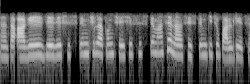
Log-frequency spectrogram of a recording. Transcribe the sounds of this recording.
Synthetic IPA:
ɦɛ̃t̪aɾʔaɡed͡ʑed͡ʑesisʈemt͡ɕʰiloɛkʰonʃejʃesisʈemat͡ɕʰenasisʈemkit͡ɕʰupalʈiet͡ɕʰe

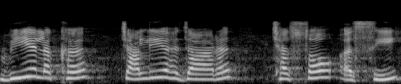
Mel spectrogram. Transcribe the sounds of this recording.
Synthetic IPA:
ʋiːɦlɐkʰ | t͡ɕaːliːsɦɐzaːɾ | t͡ɕʰɐsɔːɐsiː

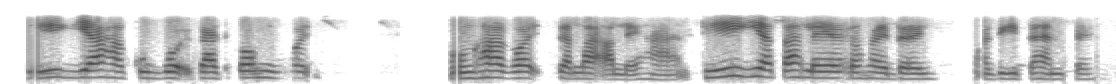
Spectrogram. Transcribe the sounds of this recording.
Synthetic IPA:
ʈʰik̚ijaɦakuɡɔc̚kaʈkɔmɡɔc̚ | ɡɔŋɡʱaɡɔc̚t͡ʃalaʔa̰lɛɦãʈʰik̚ɡijat̪ahlɛd̪ɔɦɔjd̪əɲ | mɔ̰d͡ʒɡit̪aɦɛnpɛ

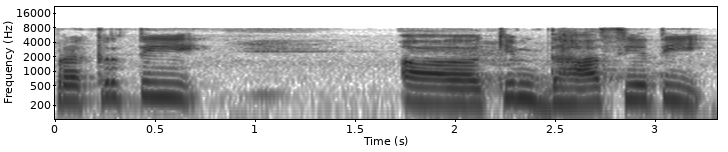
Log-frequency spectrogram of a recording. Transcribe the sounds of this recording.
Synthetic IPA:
pɾɐkɾɪt̪i | kimd̪ʱaːsjɐt̪i

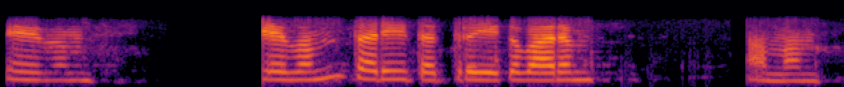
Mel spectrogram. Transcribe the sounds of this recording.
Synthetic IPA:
eːʋɐm | eːʋɐmt̪ɐɾit̪ɐt̪ɾɐeːkɐʋaːɾɐm | amɐm

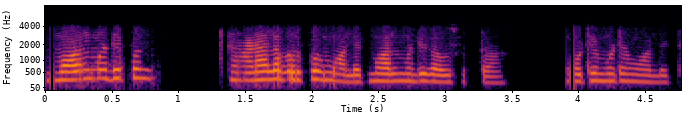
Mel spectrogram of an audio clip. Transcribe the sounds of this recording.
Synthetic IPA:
mɔlməd̪ʱjepəɳ | tʰaɽ̃alabʱəɾpuːɾmɔlet̪mɔlməd̪ʱːjed͡zauːɕək̚t̪a | moʈʰemoʈʰemɔlet̪

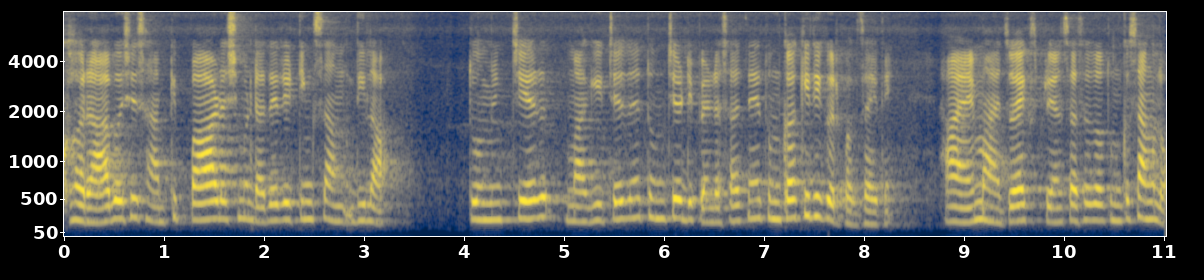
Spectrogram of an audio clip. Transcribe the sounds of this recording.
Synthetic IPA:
kʰəɾabəɕisãmbkipaɽəɕim̤əɳʈat̪ẽɾeʈiŋɡsãŋɡd̪ila | t̪umit͡ɕeɾmaɡit͡ɕeɾẽt̪umt͡ɕeɾɖipẽɳɖəsat̪ẽt̪umkakit̪ikəɾpak̚d͡zajt̪ɛ̃ | hãẽmad͡zɔekspiɾijənsəsət̪ɔt̪umkəsãŋɡlɔ

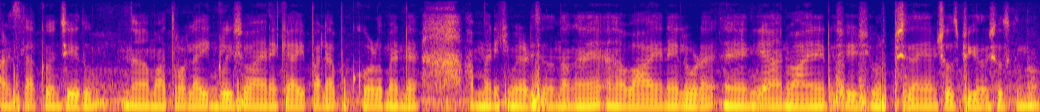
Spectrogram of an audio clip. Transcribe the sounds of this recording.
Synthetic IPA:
mɐnɐsːilaːkːuʋɐmt͡ɕe̞jt̪umaːt̪rɐmɐlːaiŋɡɭiːʂʋaːjɐnokʲːaːjipɐlɐbukːuɣɐɭumende̞ɐmːɐnikʲːumeːɽit͡ɕːɐðunːuɐŋːɐne̞ʋaːjɐnɐjiluːɽe̞ɲaːnʋaːjɐnɐjiɾeɕe̞ːʂiʋɐrpːi̥t͡ɕːɐðaːnɲaːnʋiɕwɐd̪si̥pːikʲːunːuʋiɕwɐsikʲːunːu

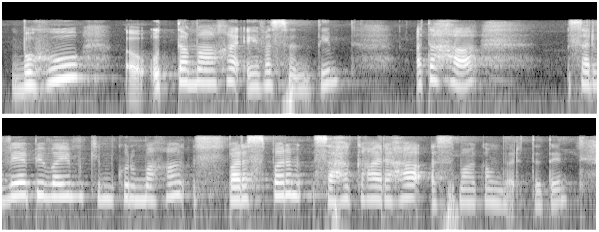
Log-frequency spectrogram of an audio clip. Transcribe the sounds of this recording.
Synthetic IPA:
bɐɦuṵt̪ːɐmaːɦɐ̆ʔeːʋɐsɐnt̪i | ɐt̪ɐɦɐ̆ | sɐɾʋeɐbiʋɐjɐmkimkuɾmɐɦɐpɐɾɐspɐɾɐmsɐɦɐkaːɾɐɦɐ̆ʔɐsmaːkɐmʋɐ̰ɾt̪ɐt̪eː

